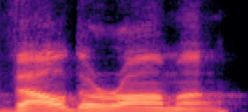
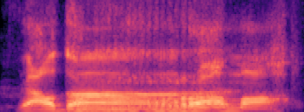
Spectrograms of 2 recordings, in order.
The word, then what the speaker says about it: Valderrama: The last place he paid for greens fees was out Valderrama, and that's not how you say it because you roll the R's. Valderrama.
